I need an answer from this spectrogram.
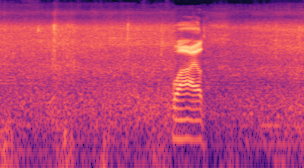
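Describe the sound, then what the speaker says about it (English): Ocean waves surge against a shore on a windy coast, a continuous broad wash with wind buffeting the microphone and a short spoken exclamation partway through. "So the waves are out now, but let's see what happens."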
